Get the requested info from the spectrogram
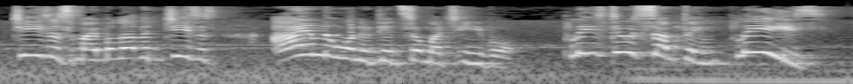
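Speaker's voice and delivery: high-pitched, urgent imploring; desperate begging. A narrator's reading. Begging Jesus to save grandmother, crying out desperately. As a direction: beg desperately, voice rising high. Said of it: "I cried and cried as I begged".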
